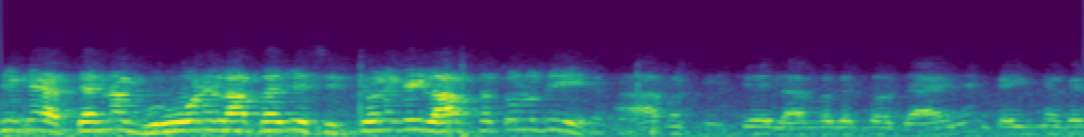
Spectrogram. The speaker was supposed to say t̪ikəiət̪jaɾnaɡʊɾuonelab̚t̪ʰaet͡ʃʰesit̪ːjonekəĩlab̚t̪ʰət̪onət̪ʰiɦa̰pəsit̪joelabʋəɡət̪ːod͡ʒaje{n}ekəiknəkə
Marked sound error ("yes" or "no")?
no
